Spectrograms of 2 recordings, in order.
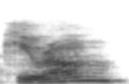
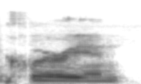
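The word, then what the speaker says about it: Quirion: also have a Karen Kiron I don't know if I pronounce that right it's his third album with you guys yeah that's Kevin Quan yeah Kuran thank you uh the the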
